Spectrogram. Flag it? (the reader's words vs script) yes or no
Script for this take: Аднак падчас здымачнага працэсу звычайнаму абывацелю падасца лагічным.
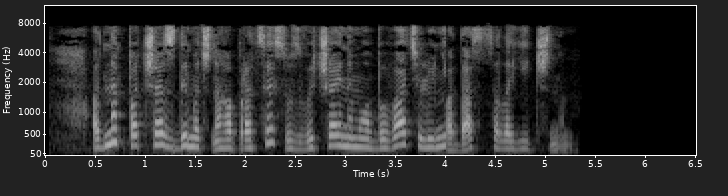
no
